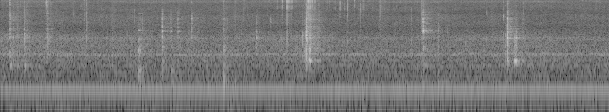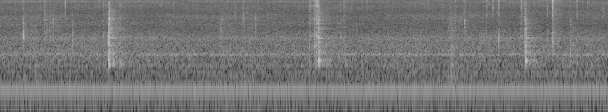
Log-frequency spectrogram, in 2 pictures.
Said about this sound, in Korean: 동파육 가고요. 오우, 뜨거운 기름이 막 튀어가지고.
